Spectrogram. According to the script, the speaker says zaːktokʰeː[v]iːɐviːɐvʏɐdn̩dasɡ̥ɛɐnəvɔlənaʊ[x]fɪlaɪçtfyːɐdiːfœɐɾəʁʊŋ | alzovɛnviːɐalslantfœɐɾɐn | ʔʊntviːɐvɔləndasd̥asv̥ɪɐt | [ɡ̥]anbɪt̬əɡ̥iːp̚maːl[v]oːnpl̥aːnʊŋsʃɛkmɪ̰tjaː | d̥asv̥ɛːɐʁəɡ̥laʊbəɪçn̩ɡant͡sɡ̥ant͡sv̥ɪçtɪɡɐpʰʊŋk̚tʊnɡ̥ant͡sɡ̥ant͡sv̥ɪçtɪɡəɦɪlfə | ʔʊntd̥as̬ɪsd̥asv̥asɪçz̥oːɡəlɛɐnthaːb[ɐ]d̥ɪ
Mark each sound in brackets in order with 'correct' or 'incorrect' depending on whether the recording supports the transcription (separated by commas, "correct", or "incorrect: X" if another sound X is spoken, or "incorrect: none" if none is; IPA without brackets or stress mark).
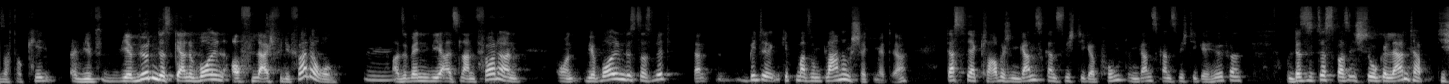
correct, correct, incorrect: d̥, incorrect: z, incorrect: ə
